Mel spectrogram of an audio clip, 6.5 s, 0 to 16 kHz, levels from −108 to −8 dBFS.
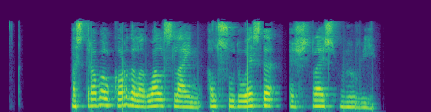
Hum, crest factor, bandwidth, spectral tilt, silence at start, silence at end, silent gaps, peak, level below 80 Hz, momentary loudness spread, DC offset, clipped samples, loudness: none; 18 dB; 8.4 kHz; -4 dB/octave; 1.05 s; 0.85 s; none; -4 dBFS; -56 dBFS; 10 LU; under 0.1%; under 0.1%; -19 LUFS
